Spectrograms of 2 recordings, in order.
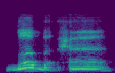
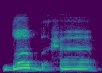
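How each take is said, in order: Both takes have the same delivery.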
